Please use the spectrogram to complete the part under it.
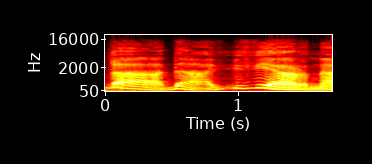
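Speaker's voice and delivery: lively, bright, animated, high, swooping voice. The host answers his visitor, who points to the address on the letter, animated. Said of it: "оживленно заговорил хозяин".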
